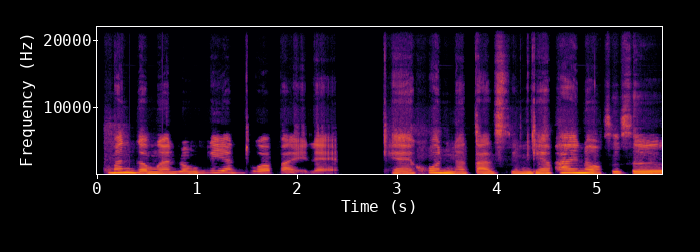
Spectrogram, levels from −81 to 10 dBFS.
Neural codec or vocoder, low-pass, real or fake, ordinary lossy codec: none; none; real; none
